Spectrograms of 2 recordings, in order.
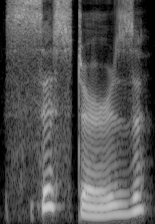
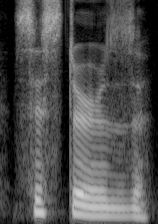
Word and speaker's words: sisters: O inglês sisters, e vê que o som do Z tem um S no final, mas pronunciamos o som de Z, sisters.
